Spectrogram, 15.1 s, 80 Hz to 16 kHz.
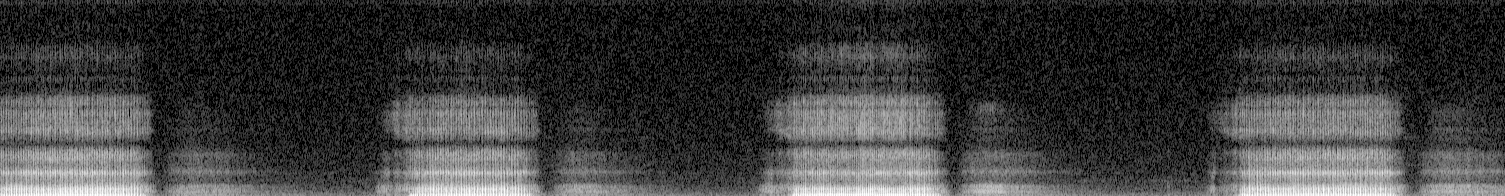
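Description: Loud, low rattling snores on each breath in, about every four seconds (roughly 15 a minute), with quieter breaths out between them. Snoring.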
